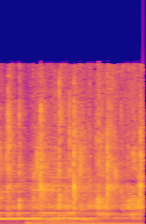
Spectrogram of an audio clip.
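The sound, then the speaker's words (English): An audience claps their hands in a dense, uneven patter of many overlapping claps, carried over a steady low sustained tone, with no voices standing out. “Clap your hands and shout glory.”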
